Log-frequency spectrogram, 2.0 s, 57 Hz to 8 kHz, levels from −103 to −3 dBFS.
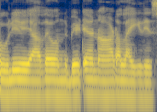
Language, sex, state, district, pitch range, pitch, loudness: Kannada, male, Karnataka, Koppal, 115-120 Hz, 115 Hz, -13 LUFS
